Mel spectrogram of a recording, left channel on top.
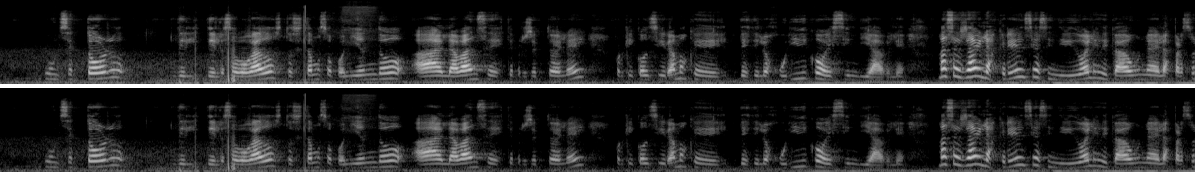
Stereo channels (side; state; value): right; quieter; 4.4 dB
